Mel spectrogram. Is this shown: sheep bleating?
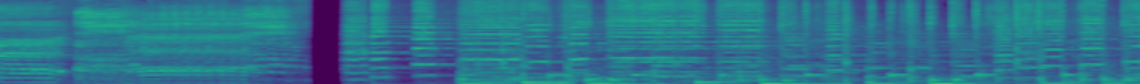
yes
